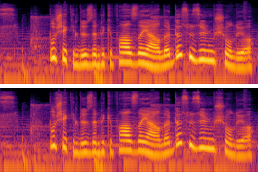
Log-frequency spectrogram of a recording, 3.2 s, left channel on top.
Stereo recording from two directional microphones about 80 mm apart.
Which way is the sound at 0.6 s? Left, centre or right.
Left.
